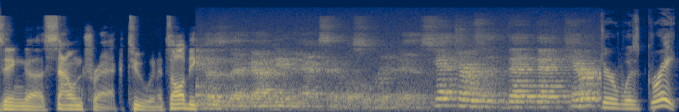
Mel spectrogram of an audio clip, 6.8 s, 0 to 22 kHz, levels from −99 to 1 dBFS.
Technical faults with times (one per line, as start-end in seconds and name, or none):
1.96-6.01 switch to a distant microphone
